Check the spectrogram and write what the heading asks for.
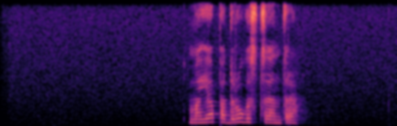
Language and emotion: Russian, neutral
